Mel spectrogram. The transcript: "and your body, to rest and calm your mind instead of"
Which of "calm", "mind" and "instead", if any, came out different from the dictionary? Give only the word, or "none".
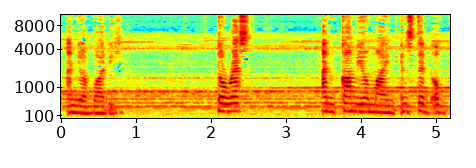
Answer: none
